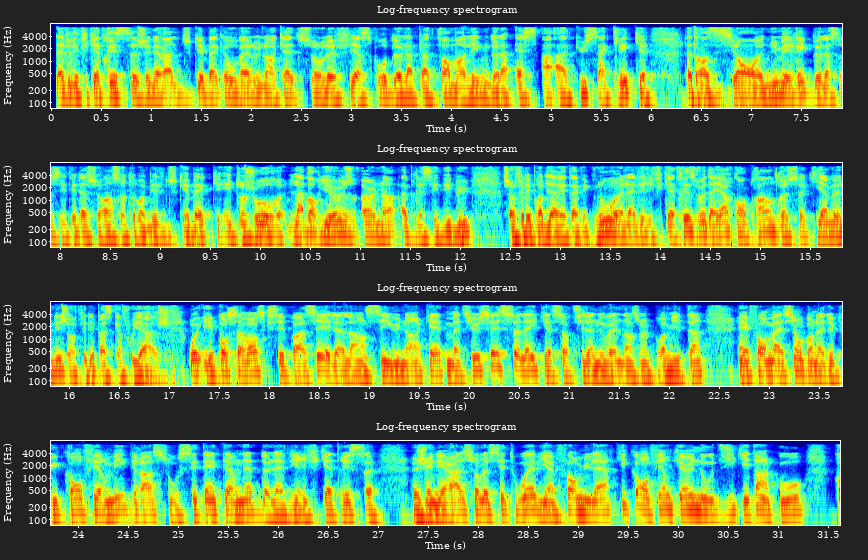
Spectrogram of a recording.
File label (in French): radio; saaq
